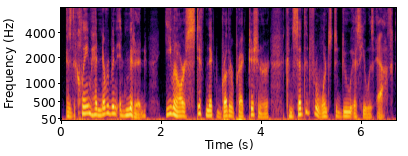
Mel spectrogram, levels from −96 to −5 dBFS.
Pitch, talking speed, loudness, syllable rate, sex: 125 Hz, 195 wpm, -19 LUFS, 5.8 syllables/s, male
